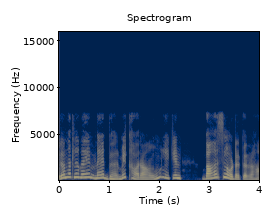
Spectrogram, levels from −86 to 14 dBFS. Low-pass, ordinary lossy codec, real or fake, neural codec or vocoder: 7.2 kHz; none; fake; codec, 16 kHz, 1 kbps, FreqCodec, larger model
